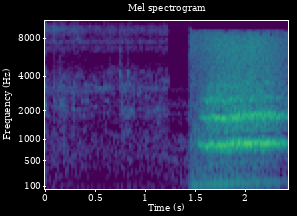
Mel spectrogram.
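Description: A loud, steady tyre-skid screech, two held tones over a low hum, starting abruptly about one and a half seconds in and cutting off suddenly after about a second.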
